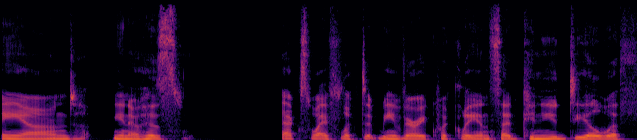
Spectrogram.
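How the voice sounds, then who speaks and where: With an American accent, a woman speaks at a fairly quick pace and a fairly low pitch, her voice showing vocal fry. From Oregon, US. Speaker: winery owner. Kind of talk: casual chat.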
